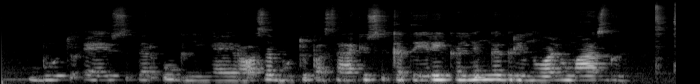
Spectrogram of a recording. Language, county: Lithuanian, Vilnius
